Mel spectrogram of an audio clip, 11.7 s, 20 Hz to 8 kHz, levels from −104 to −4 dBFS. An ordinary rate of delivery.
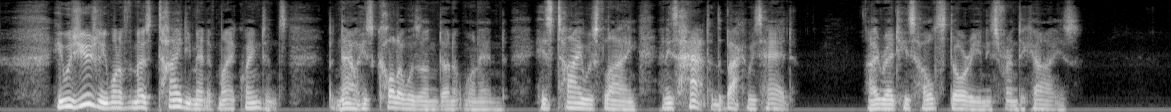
No: fast, 220 wpm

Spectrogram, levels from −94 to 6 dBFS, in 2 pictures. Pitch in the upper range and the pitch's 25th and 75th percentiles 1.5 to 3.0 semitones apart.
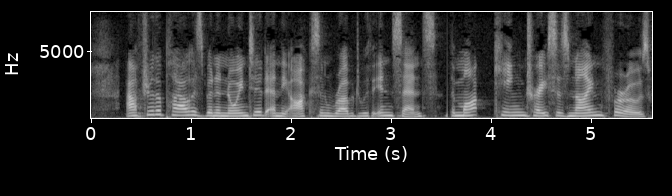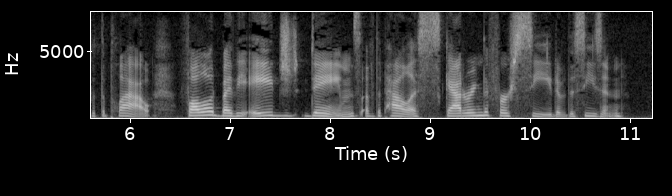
Yes: high, 210 Hz; average, 2.7 semitones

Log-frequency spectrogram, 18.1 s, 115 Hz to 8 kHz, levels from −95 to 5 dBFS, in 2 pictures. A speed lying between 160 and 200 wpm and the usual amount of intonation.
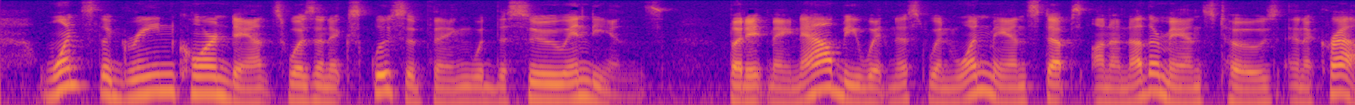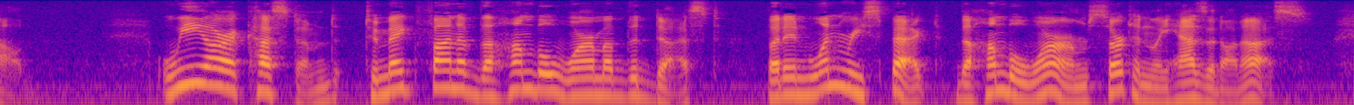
No: average, 185 wpm; wide, 8.5 semitones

